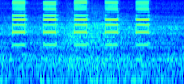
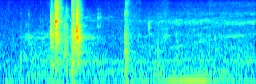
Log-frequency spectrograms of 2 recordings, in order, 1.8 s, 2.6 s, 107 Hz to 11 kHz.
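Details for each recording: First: Mid-1990s PC with Intel Celeron 266 MHz that wouldn't boot, after swapping to another RAM set: five short, shrill repeating beeps about three per second, POST beep code pointing to memory fault. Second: Mid-1990s PC with Intel Celeron 266 MHz, powered on with all cards reinstalled: a few clicks, then soft, steady fan hum with faint whine and no beep code; memory test passes, normal power-on to BIOS.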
